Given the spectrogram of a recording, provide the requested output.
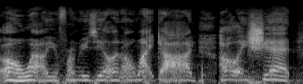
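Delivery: high squealing imitation of an overexcited fan; hammed-up excitement. American meeting a New Zealander, mock ecstatic squealing. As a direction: gush in a put-on high voice, beside yourself.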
